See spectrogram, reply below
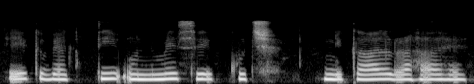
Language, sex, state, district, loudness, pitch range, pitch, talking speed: Hindi, female, Bihar, Patna, -10 LUFS, 230-250 Hz, 235 Hz, 100 wpm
